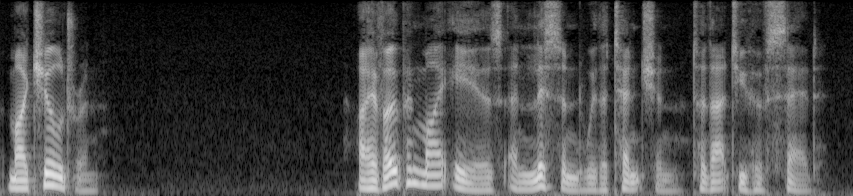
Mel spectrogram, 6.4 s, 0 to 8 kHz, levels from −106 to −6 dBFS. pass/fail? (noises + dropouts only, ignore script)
pass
